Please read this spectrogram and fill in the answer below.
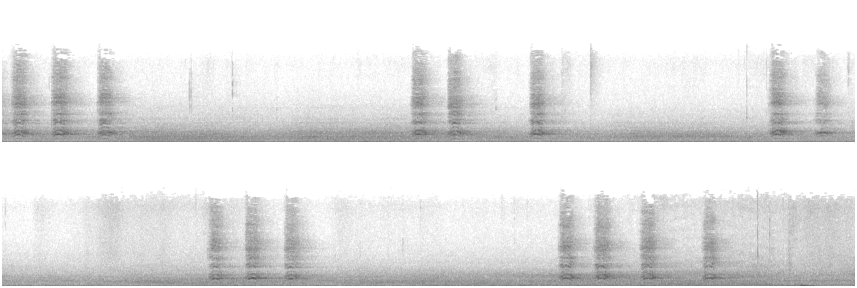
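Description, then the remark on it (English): Several crows caw in short bursts of two or three harsh calls, repeating every few seconds over a steady low outdoor rumble, clear. “been a while since I've heard intense crow discussions.”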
